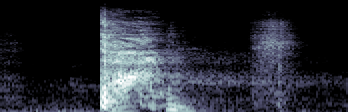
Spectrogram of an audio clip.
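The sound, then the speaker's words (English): A single sharp cough bursts out, followed by a brief raspy throat-clearing sound, with quiet room tone before and after. “No, that was a cough.”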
